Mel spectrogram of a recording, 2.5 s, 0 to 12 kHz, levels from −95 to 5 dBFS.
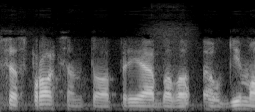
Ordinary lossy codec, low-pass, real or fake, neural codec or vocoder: MP3, 48 kbps; 10.8 kHz; real; none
